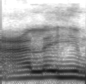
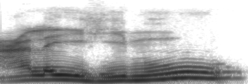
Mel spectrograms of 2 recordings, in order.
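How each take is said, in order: First: It ends in him, with a closed final m. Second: It ends in himu, with a long final u. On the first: "kita baca alaihim bersukun mimnya" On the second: "mu didomahkan mimnya dan baca panjang"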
